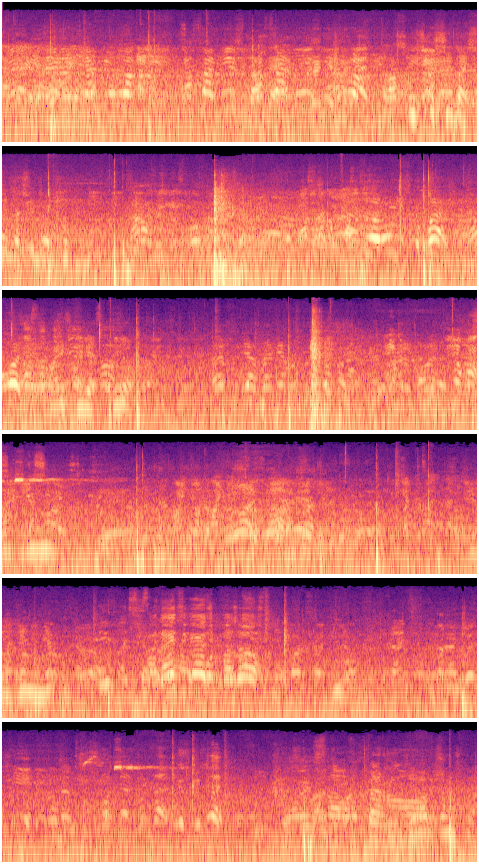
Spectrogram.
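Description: Men shout and call out to each other across an open field outdoors.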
